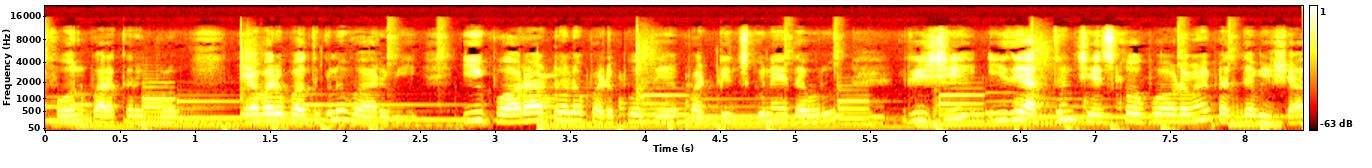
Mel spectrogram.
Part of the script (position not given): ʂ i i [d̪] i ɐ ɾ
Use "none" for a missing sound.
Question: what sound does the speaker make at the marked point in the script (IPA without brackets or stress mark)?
d̪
